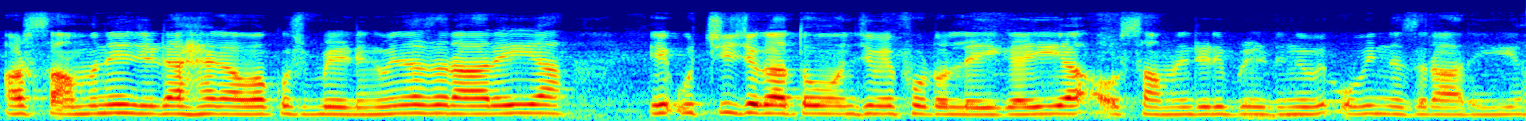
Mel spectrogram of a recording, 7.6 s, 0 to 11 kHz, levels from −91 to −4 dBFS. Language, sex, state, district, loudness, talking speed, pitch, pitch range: Punjabi, female, Punjab, Kapurthala, -18 LUFS, 235 wpm, 210 Hz, 200-215 Hz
